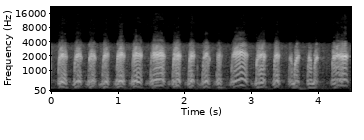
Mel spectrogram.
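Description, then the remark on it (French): A person imitates a duck, voicing a rapid, steady string of about eighteen nasal quacks, fairly loud, with no other sounds around them. “Le canard.”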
